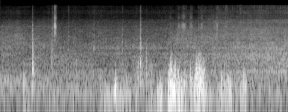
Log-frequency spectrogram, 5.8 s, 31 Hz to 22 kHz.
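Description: Chevrolet Optra 1.8 four-cylinder engine idling steadily, its timing belt just reset, heard amid handling noise: scattered clicks and two strong low thumps about three and a half to four seconds in. The idle grows louder near the end.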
